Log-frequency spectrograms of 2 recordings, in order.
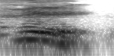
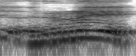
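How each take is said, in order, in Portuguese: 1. O r é um r em estilo português. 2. O r é um r suave, em estilo inglês. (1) "e não de re" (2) "o som é de re"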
